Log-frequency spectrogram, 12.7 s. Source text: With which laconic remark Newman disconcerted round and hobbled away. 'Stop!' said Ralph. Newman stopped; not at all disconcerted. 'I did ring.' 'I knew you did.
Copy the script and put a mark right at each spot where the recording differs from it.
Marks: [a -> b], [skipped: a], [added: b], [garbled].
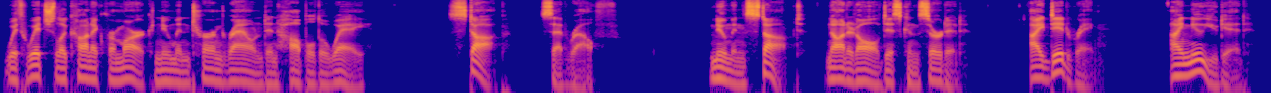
With which laconic remark Newman [disconcerted -> turned] round and hobbled away. 'Stop!' said Ralph. Newman stopped; not at all disconcerted. 'I did ring.' 'I knew you did.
